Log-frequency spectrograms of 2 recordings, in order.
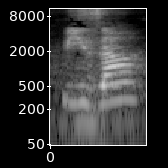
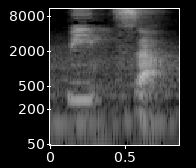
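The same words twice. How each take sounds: First: The middle consonant is a j sound. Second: The middle consonant is a ts sound. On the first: The speaker calls it wrong. "पिज्जा नहीं है" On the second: The speaker calls it right. "इसकी pronunciation है पिज्जा"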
